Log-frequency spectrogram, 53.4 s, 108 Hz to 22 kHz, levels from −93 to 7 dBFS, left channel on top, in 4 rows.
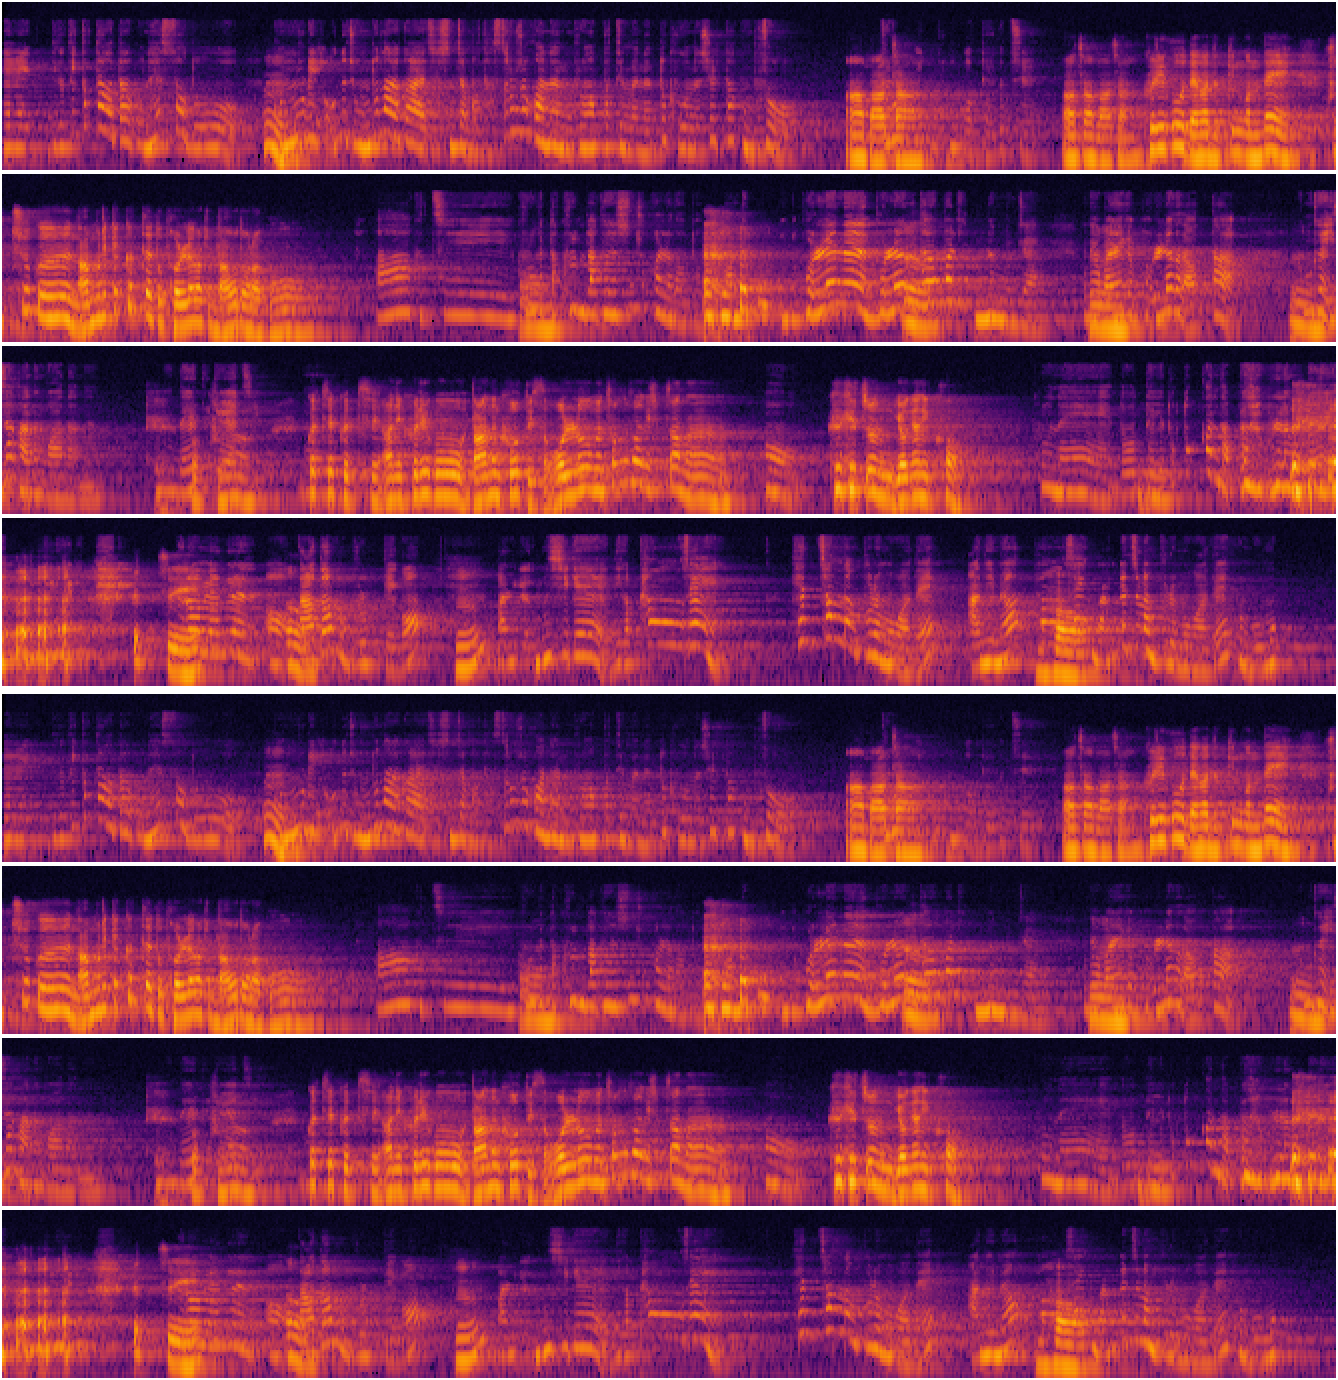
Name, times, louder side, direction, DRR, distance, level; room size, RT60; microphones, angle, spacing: voice 1, 0.0-2.4 2.8-7.9 8.8-10.4 13.4-13.6 17.1-20.8 21.1-23.8 24.1-25.7 26.3-27.7 28.3-29.3 29.6-30.2 34.3-34.7 37.1-41.3 41.8-44.6 45.0-47.3 47.9-49.4 49.7-52.7, left 3 dB, 65° left, 9 dB, 1.0 m, -28 dB
voice 2, 2.6-2.9 8.4-9.2 10.6-16.5 18.5-18.9 20.3-21.0 22.3-22.7 24.2-24.6 26.2-26.6 28.1-29.2 29.7-34.0 34.9-36.3 38.0-38.4 39.6-42.0 42.9-43.1 44.5-44.9 50.4-50.9, left 1 dB, 10° left, 9 dB, 0.4 m, -20 dB
22.0 x 19.0 x 8.7 m, 2.9 s
head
